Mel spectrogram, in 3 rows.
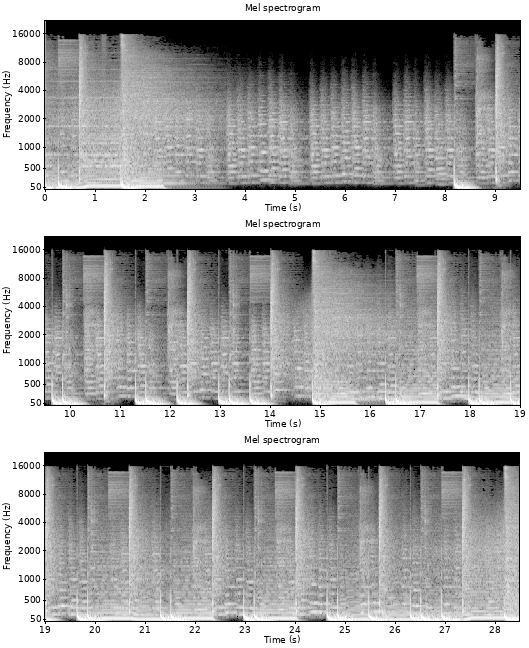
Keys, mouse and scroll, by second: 0.0 click, 1.5-2.0 typing, 2.1 click, 2.4 Up, 2.5 Right, 2.7 Left, 3.3 typing, 3.6 click, 4.1 click, 4.4 =, 4.7 space, 4.9 click, 5.7 shift+click, 6.2 v, 6.3 click, 7.8 v, 7.9 click, 8.1 Up, 8.5 space, 8.9 click, 9.8 click, 13.1 v, 14.0 click, 16.0 alt+click, 16.8 click, 17.3 Return, 17.6 Up, 18.3 click, 20.1 click, 22.2 click, 22.8 Return, 23.4 right click, 24.8 click, 26.0 ctrl+t, 26.4 alt+click, 27.9 Return, 28.2 Return.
